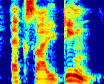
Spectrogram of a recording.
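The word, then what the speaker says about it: exciting: এবার একসঙ্গে উচ্চারণ করো। ই এক্স সি আই টি আই এনজি এক্সাইটিং।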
